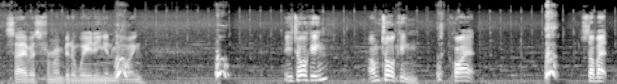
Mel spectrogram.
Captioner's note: Jake barks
